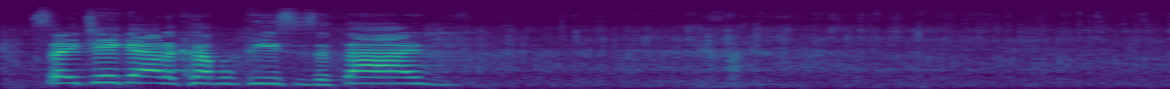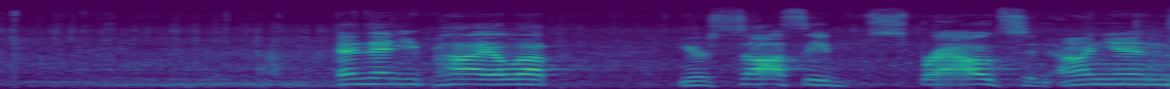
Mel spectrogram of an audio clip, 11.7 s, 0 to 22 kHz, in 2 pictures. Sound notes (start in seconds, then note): 6.5 audience gasps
